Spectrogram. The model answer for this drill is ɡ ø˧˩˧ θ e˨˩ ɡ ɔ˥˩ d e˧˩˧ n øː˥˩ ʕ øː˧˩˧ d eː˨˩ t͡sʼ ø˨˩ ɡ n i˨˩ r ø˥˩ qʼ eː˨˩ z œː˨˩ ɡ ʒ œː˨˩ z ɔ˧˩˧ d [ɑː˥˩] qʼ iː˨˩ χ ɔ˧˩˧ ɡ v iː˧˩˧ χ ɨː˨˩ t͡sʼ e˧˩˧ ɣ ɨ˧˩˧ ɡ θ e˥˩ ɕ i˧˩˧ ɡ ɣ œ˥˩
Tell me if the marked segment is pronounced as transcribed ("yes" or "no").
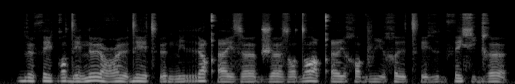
no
